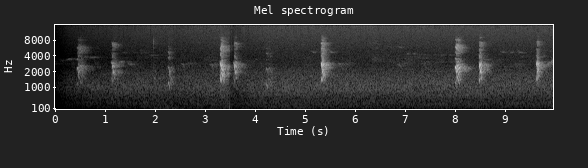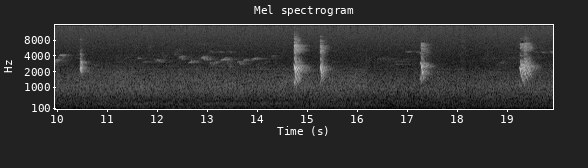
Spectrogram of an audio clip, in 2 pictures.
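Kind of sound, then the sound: bird, jackdaw calls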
